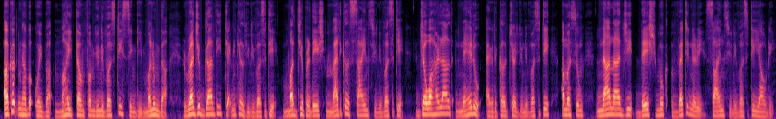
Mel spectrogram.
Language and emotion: Manipuri, neutral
